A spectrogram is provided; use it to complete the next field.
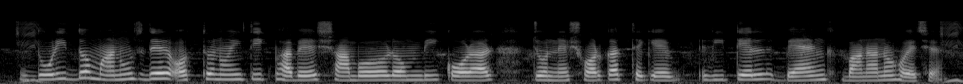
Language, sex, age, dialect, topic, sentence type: Bengali, female, 25-30, Standard Colloquial, banking, statement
